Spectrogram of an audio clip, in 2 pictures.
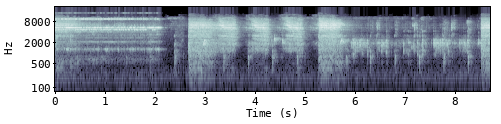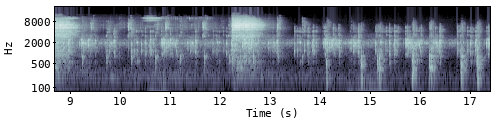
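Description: A ringing tone made of several steady pitches that cuts off about two seconds in. It is followed by a run of irregular bursts of hissing noise, some short and some lasting about a second.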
